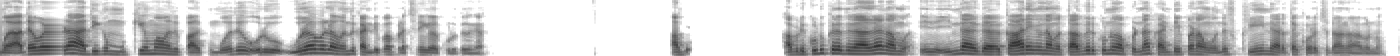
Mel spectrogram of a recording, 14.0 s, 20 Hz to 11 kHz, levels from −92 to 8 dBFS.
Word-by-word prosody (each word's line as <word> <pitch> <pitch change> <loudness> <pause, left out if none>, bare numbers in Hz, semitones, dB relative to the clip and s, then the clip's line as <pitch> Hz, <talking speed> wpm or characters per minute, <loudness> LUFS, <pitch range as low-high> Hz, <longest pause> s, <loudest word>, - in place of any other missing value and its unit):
மு 130 - 0
அதை 170 - +2
விட 195 +1 +3 0.2
அதிகம் 165 -1 -5
முக்கியமா 185 +5 -3
வந்து 150 -2 -6
பார்க்கும்போது, 130 +5 -4 0.2
ஒரு 140 0 -2 0.3
உறவில 220 -1 +4
வந்து 170 +2 -6
கண்டிப்பா 135 +3 -3
பிரச்சனைகளை 125 0 -6
குடுக்குதுங்க. 105 -1 -11 1.9
அதே - - -5 1.0
அப்பிடி 160 +3 0
குடுக்கிறதுனால, 190 -3 +4 0.2
நம்ம 170 -2 +1 0.2
இ - - -5 0.2
இந்த 180 +6 +1 0.2
கா 155 - +7 0.2
காரியங்கள 190 +3 +5
நம்ம 150 -3 -1
தவிர்க்கனும் 190 +4 +1
அப்பிடினா, 165 +4 -3
கண்டிப்பா 155 +4 -3
நாம 135 -3 -2
வந்து 155 +4 -8
ஸ்கிரீன் 165 +3 -7
நேரத்த 130 +3 -3
குறைச்சு 120 +1 -9
தாங்க 120 -1 -6
ஆகணும். 105 0 -14
155 Hz, 135 wpm, -22 LUFS, 135-185 Hz, 1.9 s, கா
